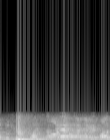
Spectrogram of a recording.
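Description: A single loud, deep thud of a football impact about a third of a second in.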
